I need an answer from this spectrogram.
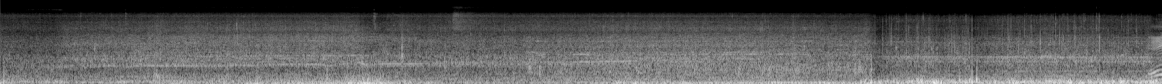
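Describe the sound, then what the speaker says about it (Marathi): Heavy rain pours steadily on the Mumbai–Goa highway, a dense, loud, continuous hiss mixed with the low rumble of passing traffic and spray, without pause throughout. "1 तास आराम केल्यानंतरला पावसाचा पूर्ण एकदा जोर वाढलेला आहे."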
